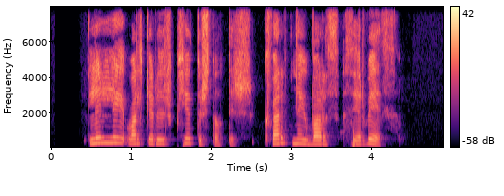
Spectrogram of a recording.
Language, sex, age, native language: Icelandic, female, 20-29, Icelandic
